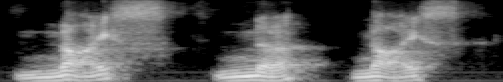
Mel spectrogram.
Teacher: the n sound starts with the tongue on the alveolar ridge, n. All right? · The tip of the tongue sits on the alveolar ridge and you make a n sound. So if you say the word nice, n, nice, the n sound starts with the tongue on the alveolar ridge, n.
